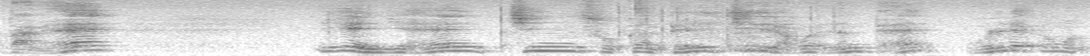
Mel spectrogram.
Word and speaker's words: 辰宿: 그러나 우리 천자문 읽을 때는 진수라 해요. 숫자도 이게 이제 원래 잘 숙자라 그랬죠. 숙박한다 할 때. 그런데 별 이름을 말할 때는 숫자라고 읽어야 돼.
